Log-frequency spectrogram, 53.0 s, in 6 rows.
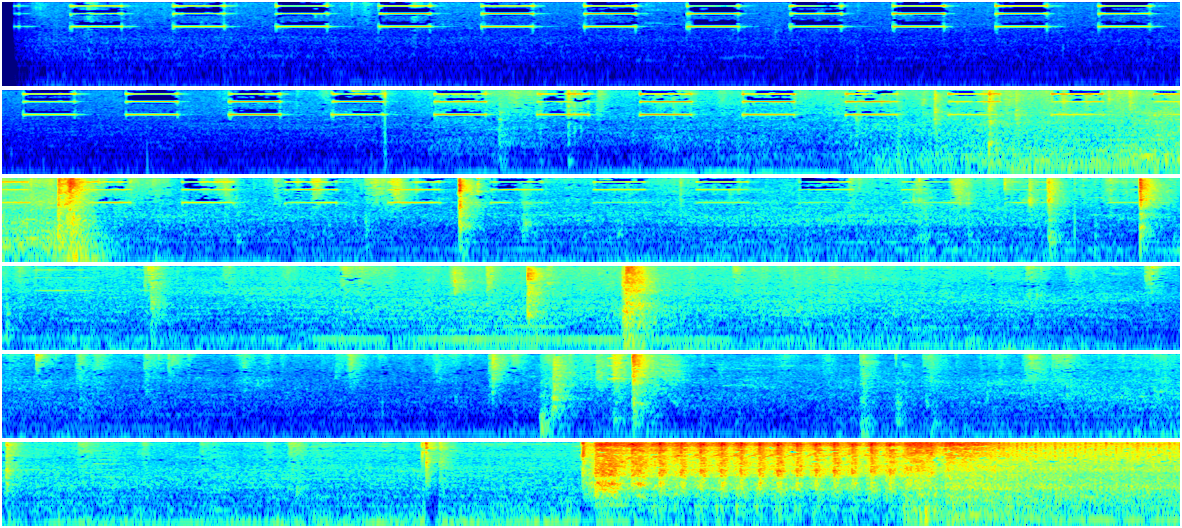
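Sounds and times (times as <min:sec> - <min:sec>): electronic beep: 0:00.1 - 0:27.2
engine clicks: 0:48.5 - 0:53.0
engine cranking and idling: 0:48.5 - 0:53.0.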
